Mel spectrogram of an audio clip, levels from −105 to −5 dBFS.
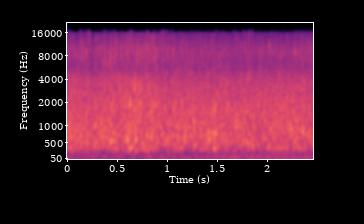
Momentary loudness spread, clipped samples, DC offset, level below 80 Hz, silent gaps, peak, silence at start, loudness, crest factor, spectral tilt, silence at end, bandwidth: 3 LU; under 0.1%; under 0.1%; -60 dBFS; none; -14 dBFS; 0 s; -30 LUFS; 18 dB; -0.5 dB/octave; 0 s; 17 kHz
